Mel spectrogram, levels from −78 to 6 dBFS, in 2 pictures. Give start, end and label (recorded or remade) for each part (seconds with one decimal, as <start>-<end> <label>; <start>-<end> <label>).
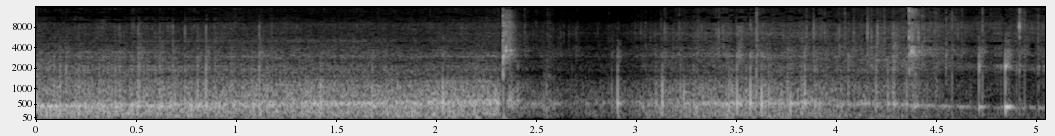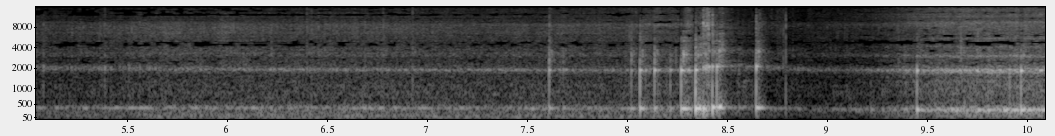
0.0-10.1 recorded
